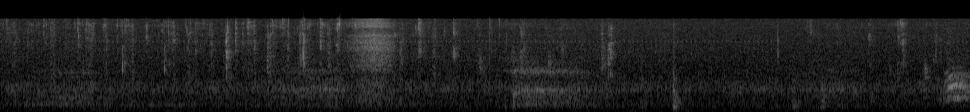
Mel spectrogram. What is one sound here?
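A raccoon crunches and munches on dry food up close.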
